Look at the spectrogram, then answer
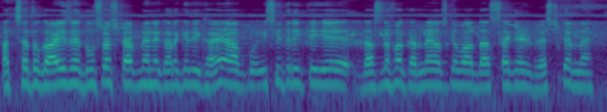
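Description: Bright-voiced young Pakistani man. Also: high-pitched, flat delivery, a little fast, a little hiss or hum. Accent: Pakistani Punjabi. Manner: easygoing, explains steps plainly. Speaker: friend demonstrating exercises. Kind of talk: casual instructional vlog talk. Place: outdoors in a village field. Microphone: phone camera.

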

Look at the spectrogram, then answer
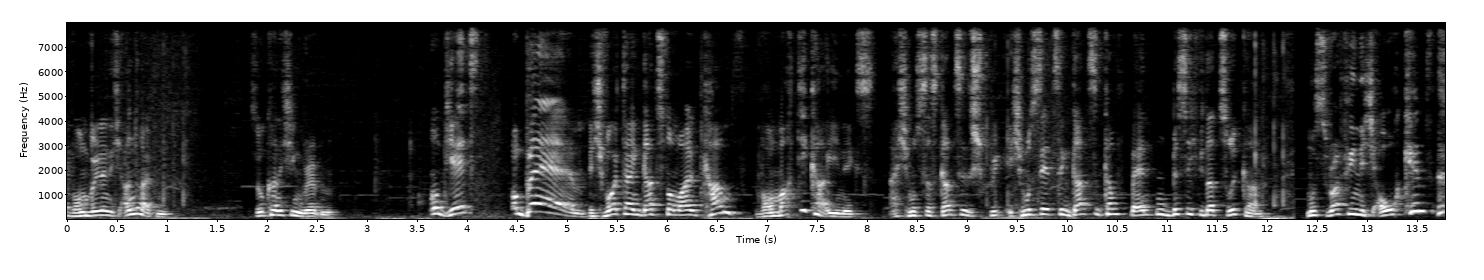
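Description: A young man giving excitable let's-play commentary, quick to exclaim and swear as he plays. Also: high voice. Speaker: gaming YouTuber.

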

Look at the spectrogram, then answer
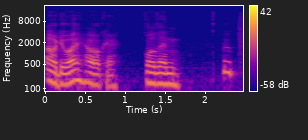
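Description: A man playing a tabletop game as the dark overlord over voice chat. He jokes in a mock-bossy way. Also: mid-range voice, moderate pace, highs cut off. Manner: playful, mock-bossy, laughs often. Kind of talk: casual in-character game banter.

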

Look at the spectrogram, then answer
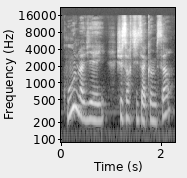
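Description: A woman reading aloud and voicing an easygoing, joking teenage boy in her own mellow voice. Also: a little high, normal speed, slightly rough. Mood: teasing. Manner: relaxed, teasing.

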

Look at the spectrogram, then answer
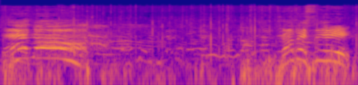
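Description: A man's voice: very high voice, lively intonation, sharp tone. A man watching a village football match from the sideline, cheering players by nickname and swearing freely. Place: outdoor football pitch. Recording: outdoor crowd noise.

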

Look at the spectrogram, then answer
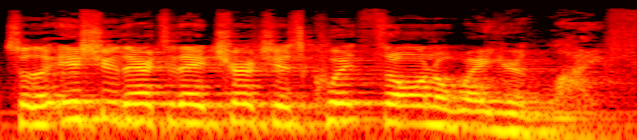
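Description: Animated pastor preaching in an echoey church. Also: male voice, sits high, a little fast. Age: 40s. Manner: animated, pacing the stage and gesturing; rhetorical questions to the congregation. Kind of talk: sermon. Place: large church stage. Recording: echoey hall, faint hum.

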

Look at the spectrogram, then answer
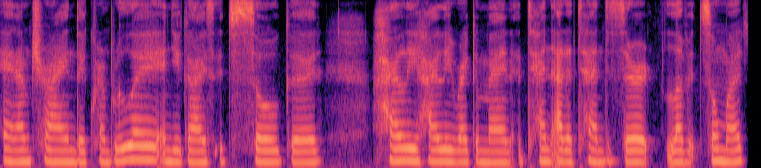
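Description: A woman's voice: medium pitch, flat delivery, normal speed, darkish tone. A woman food vlogger talks through a mouthful while reviewing dessert, her words muffled by the food. She chats casually and gushes to her viewers, with a mid-range voice. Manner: chatty, gushing, addresses viewers as you guys. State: mouth full.

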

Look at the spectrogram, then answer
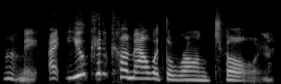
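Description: A middle-aged woman speaking coach talks with high energy, racing through ideas and restarting sentences. Her voice is bright and forward. The recording is dry and close. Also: very animated, moderate pace, gravelly, dry recording. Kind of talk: podcast interview.

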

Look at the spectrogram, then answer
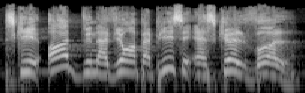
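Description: A man preaching a sermon in a church with a Québécois French accent, animated and conversational, asking the congregation questions. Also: sits high, moderate pace. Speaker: pastor.

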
